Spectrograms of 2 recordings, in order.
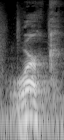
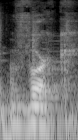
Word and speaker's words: work: So remember that the word work is work. There's no V. I've had students who are Persian and they've been always saying vork. It's not verk, it's work.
